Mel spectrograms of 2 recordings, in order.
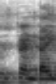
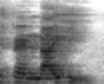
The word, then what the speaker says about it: standi: इसी को कहते हैं लोकस स्टैंडाई का नियम। लोकस, स्पेलिंग लिखिए LOCUS, लोकस। फिर दूसरा इसमें शब्द है स्टैंडाई। स्टैंडी है लेकिन उसका प्रोनाउंसिएशन स्टैंडाई ही पढ़ा जाता है, STANDI, लोकस स्टैंडाई। तो इस कठोर नियम को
